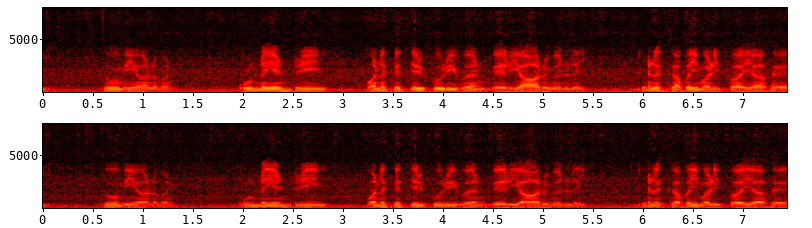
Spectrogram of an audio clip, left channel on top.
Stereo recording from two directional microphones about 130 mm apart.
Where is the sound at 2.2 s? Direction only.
45° left (ahead or behind).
